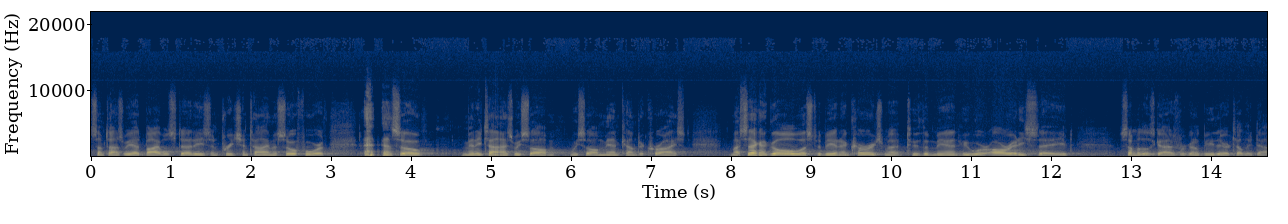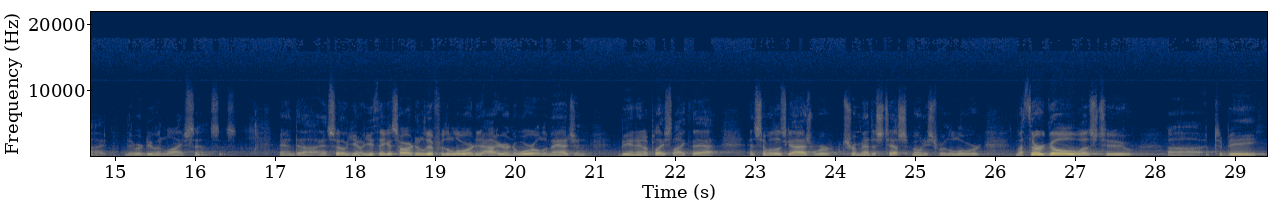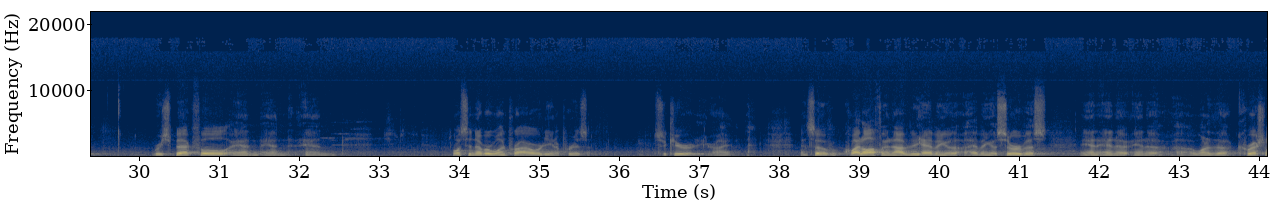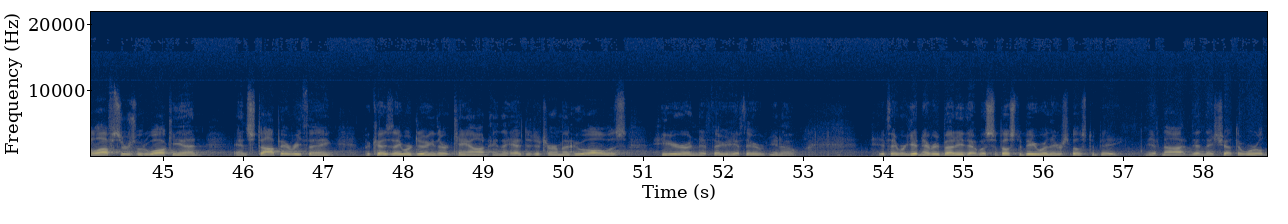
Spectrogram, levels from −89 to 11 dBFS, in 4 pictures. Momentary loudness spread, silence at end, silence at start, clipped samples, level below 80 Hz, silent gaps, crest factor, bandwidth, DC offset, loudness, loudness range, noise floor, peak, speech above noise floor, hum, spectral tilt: 16 LU; 0 s; 0 s; under 0.1%; -64 dBFS; none; 22 dB; 18 kHz; under 0.1%; -29 LUFS; 7 LU; -57 dBFS; -8 dBFS; 29 dB; none; -6.5 dB/octave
